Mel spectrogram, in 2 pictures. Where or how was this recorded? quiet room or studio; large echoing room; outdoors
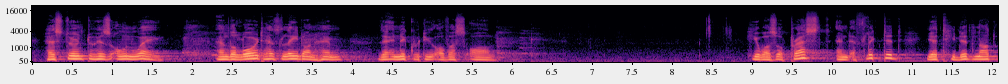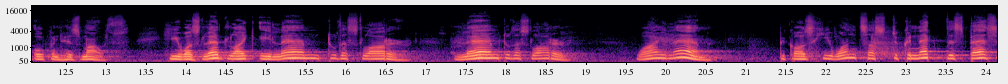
large echoing room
